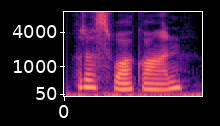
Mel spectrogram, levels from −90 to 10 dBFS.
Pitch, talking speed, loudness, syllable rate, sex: 185 Hz, 230 wpm, -15 LUFS, 5.4 syllables/s, female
